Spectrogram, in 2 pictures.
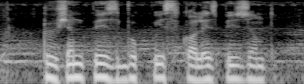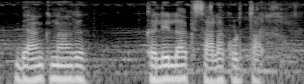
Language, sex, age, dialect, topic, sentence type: Kannada, male, 18-24, Northeastern, banking, statement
